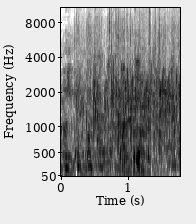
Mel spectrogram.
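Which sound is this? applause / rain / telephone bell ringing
applause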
